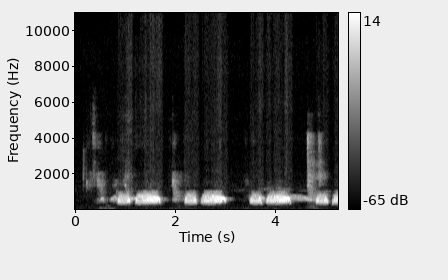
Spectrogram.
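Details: Cooing spotted dove, played to train decoy birds and excite males: three close phrases, each a short hoarse note then a longer rolling coo, repeated about every one and a half seconds in clean quiet audio.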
